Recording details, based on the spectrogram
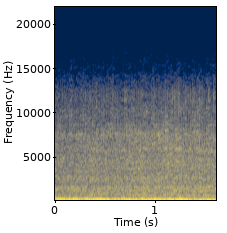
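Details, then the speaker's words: Turbocharged 3800 L67 Camaro with custom exhaust, warmed up after loud cold ticking fixed: even steady idle, deep smooth rumble, no ticking, slightly tinny; engine running cleanly. "Sounds good. Sounds good. Yep, sounds good. Very deep. Kind of tingy."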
